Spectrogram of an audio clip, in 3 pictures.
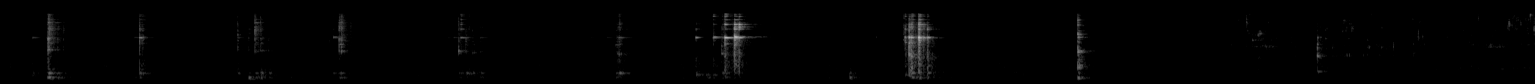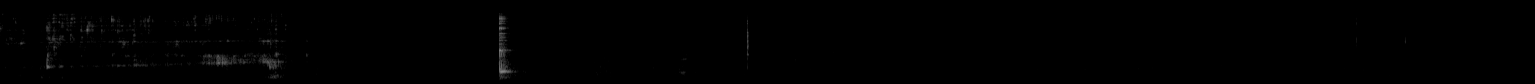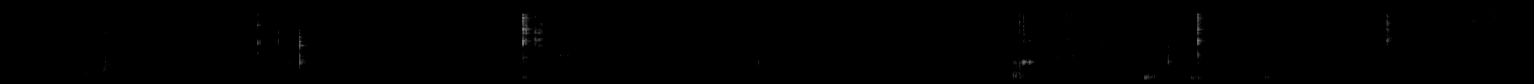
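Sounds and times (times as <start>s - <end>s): tweezers clinking on glass jar: 4.5s - 4.9s, 7.0s - 7.7s
water pouring into jar: 12.2s - 18.4s.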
